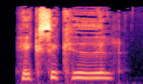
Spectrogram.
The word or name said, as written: HEKSEKEDEL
